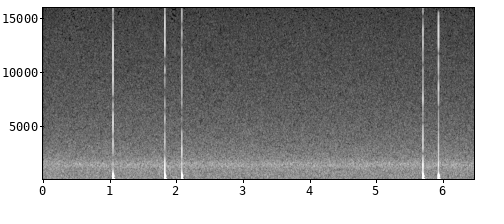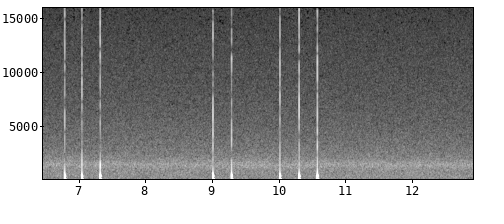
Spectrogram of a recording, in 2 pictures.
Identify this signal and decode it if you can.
Tap code, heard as knocks on a wall, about 4 knocks a second. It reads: B HH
